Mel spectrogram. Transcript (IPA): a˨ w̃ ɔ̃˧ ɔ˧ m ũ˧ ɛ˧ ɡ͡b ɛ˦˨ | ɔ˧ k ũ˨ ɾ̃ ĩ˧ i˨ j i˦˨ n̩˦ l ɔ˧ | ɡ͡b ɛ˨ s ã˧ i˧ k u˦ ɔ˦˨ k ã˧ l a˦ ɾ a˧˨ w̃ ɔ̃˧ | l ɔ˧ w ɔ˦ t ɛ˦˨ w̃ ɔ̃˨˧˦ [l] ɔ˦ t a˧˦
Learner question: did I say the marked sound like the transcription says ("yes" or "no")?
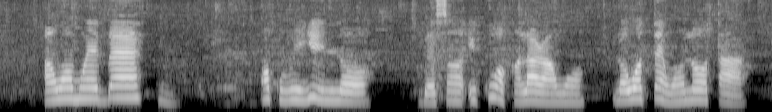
yes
